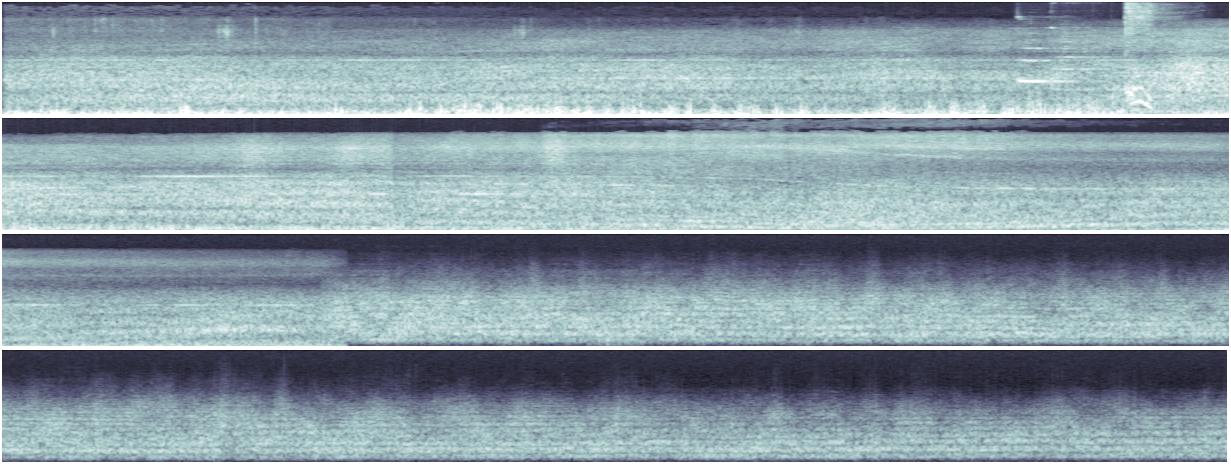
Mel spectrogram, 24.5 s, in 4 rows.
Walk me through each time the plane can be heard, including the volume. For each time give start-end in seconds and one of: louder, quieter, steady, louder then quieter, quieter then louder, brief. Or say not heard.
0.0-24.4 quieter.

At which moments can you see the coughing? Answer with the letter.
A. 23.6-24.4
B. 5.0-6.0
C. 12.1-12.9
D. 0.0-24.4
B.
